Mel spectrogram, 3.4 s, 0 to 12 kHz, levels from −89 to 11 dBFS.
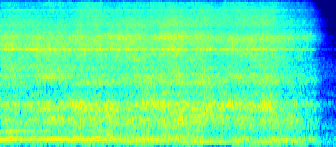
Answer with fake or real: fake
